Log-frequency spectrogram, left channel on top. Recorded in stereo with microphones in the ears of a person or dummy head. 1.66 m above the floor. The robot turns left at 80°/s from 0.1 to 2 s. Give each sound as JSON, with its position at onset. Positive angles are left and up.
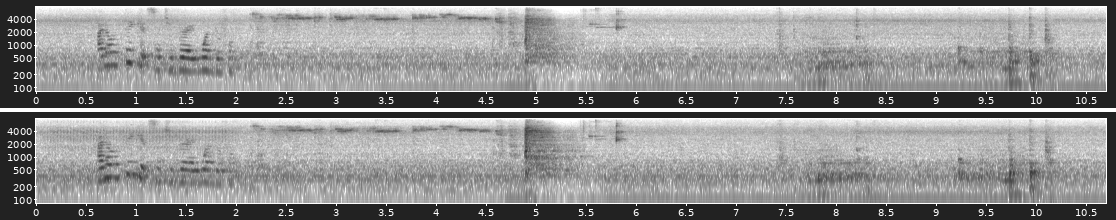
{"t": 0.6, "sound": "a woman speaking", "azimuth_deg": 170, "distance_m": 1.3}
{"t": 2.1, "sound": "cutlery clinking", "side_deg": 55, "distance_m": 2.0}
{"t": 4.9, "sound": "a gunshot", "side_deg": -15, "distance_m": 0.9}
{"t": 7.4, "sound": "a drawer", "side_deg": 30, "distance_m": 1.5}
